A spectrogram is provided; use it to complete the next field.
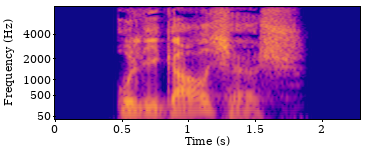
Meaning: oligarchic, oligarchical
- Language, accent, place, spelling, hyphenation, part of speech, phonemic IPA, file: German, Germany, Berlin, oligarchisch, oli‧g‧ar‧chisch, adjective, /oliˈɡaʁçɪʃ/, De-oligarchisch.ogg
